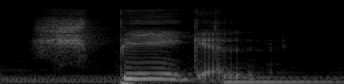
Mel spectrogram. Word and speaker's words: Spiegel: When you see an S before a P, you have to automatically pronounce the S as Sh, even if there is no C or H. The S is pronounced as Sh as long as there is a P after it.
